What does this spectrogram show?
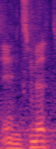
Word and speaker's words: Innsmouth: You know, I know it's pronounced Innsmouth, but you know, you were correct in my pronunciation of Innsmouthers.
